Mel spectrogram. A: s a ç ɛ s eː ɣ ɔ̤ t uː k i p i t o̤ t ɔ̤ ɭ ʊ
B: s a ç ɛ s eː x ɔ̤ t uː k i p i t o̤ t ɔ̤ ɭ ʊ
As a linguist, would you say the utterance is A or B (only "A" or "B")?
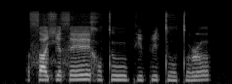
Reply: B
